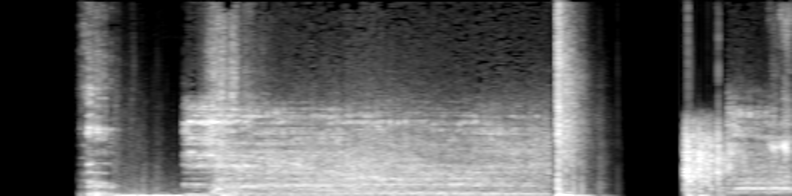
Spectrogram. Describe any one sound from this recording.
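A cartoon creature squeals loudly and shrilly.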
